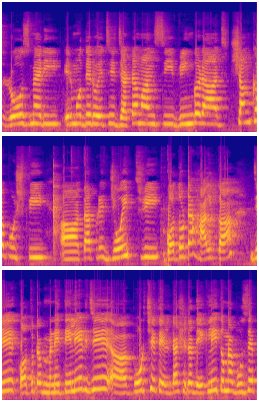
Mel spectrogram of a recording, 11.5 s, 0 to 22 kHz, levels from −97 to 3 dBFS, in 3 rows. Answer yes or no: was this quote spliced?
yes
